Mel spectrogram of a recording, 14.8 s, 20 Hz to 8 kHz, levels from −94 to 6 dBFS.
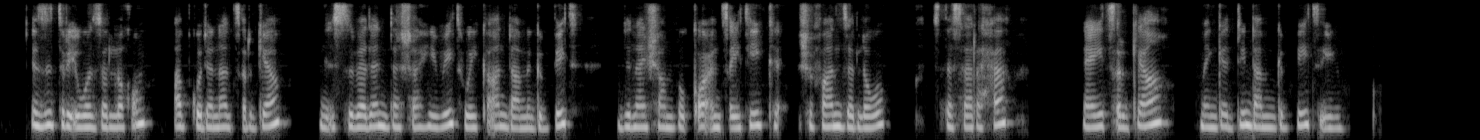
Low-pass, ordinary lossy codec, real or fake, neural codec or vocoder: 7.2 kHz; AAC, 48 kbps; fake; codec, 16 kHz, 8 kbps, FunCodec, trained on LibriTTS, 25 frames a second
